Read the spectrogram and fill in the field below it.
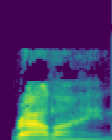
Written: ralline

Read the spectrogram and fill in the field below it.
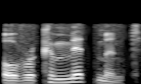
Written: overcommitment

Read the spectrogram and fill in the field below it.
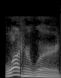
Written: waterward

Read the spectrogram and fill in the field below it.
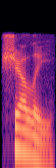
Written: Shelley

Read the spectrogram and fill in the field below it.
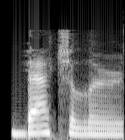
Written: bachelors

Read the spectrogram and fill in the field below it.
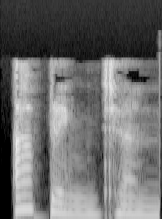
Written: upington

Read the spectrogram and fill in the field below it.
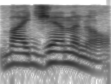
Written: bigeminal

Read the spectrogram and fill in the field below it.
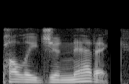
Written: polygenetic

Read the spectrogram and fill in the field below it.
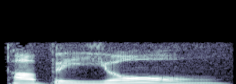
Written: papillon

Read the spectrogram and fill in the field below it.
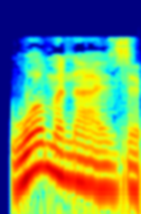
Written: womanizer

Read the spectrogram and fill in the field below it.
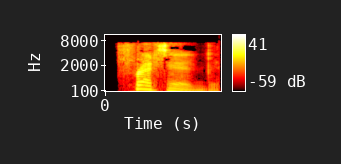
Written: fretted

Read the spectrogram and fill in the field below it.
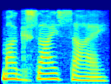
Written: Magsaysay

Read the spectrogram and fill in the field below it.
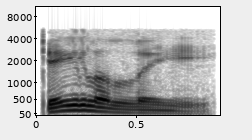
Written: daylily

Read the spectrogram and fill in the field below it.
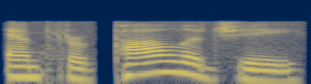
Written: anthropology

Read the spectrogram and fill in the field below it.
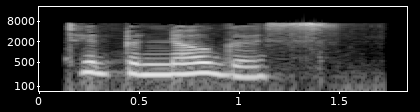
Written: timpanogos

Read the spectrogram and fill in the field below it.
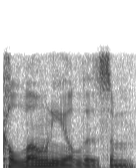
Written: colonialism

